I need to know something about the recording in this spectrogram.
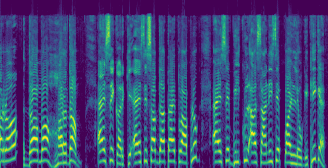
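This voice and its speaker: A man's voice: very high-pitched, a little mellow, no room sound. A man teaching beginners to read Hindi, sounding out letters and words syllable by syllable and often checking in with his viewers. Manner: slow, drawn-out syllable-by-syllable sounding out, repeating each word; keeps addressing viewers as friends, checking with tag questions. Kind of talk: online Hindi lesson for beginners.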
